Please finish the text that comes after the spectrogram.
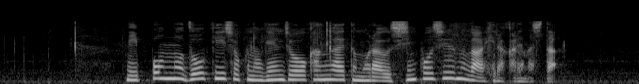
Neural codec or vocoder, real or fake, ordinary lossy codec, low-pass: none; real; none; none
